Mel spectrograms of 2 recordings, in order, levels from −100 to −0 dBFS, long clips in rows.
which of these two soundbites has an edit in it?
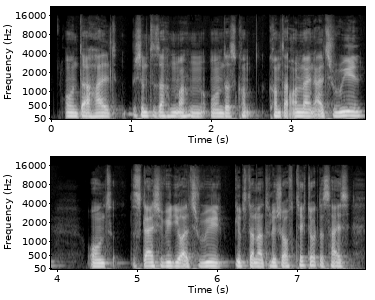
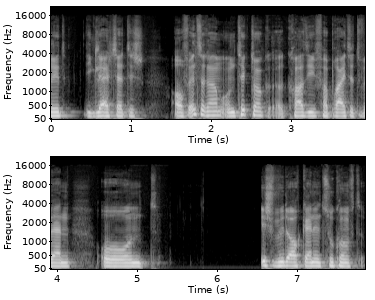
first; 1 cut; at 3.0 s

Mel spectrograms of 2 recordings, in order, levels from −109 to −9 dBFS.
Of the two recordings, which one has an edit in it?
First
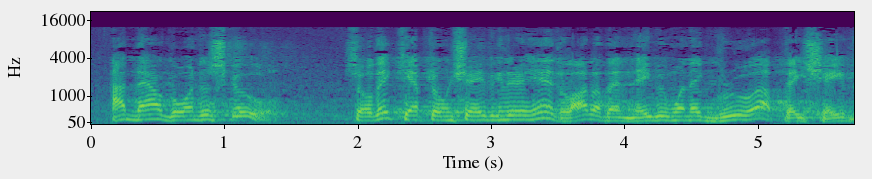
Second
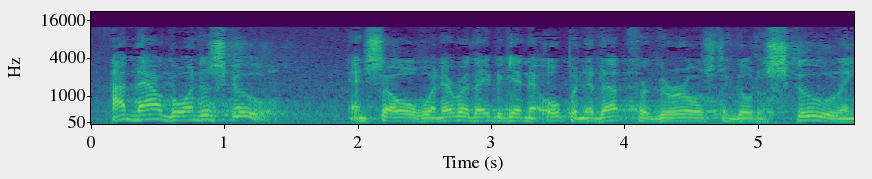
second; 1 cut; at 1.9 s

